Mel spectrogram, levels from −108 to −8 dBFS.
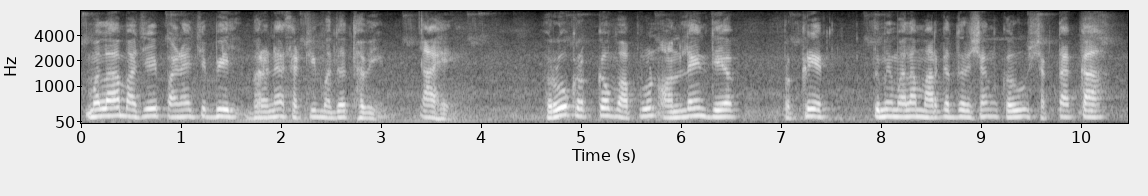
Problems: constant background noise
